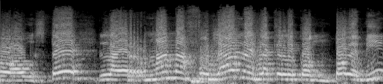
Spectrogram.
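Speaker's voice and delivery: loud, high and slow, every word hammered in rage; furious yelling. Retold or imitated. Angry woman accuses the preacher of gossip, slow and loud. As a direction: spit it out slowly in a rage. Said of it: "una señora bien furiosa".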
